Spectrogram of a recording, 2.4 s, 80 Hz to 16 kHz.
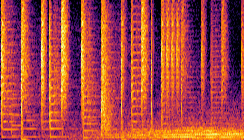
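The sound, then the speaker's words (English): Engines roar as fans drive their own cars around a NASCAR oval race track at a charity lap event. Several cars sweep past, each with a falling pitch, over a steady, loud engine wash. “Phoenix Raceway was roaring with engines as NASCAR fans were able to take 5 laps around the track for charity.”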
